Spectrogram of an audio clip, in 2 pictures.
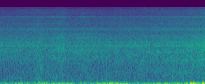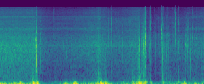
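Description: Whitewater rushes and roars close by.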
